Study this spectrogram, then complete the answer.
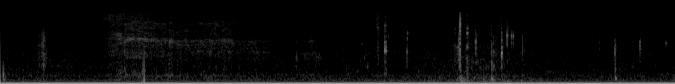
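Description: A man slurps loudly from a spoon.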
